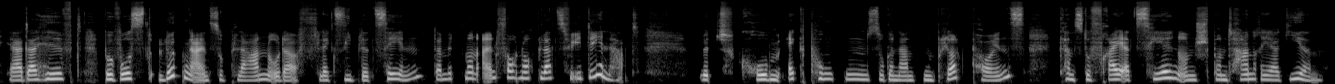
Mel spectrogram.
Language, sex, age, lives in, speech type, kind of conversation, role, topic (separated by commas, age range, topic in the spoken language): German, female, 20-24, Germany, read, expert-assistant, expert, Fällt es leichter, mit einem festen Plan zu schreiben, oder ist freies Drauflosschreiben kreativer? Was inspiriert mehr?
